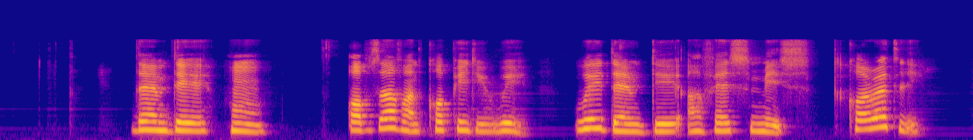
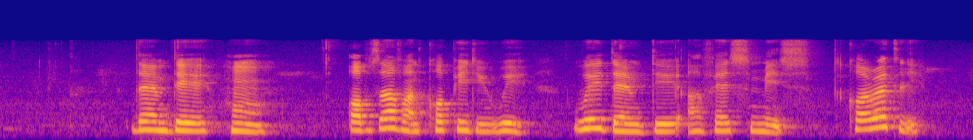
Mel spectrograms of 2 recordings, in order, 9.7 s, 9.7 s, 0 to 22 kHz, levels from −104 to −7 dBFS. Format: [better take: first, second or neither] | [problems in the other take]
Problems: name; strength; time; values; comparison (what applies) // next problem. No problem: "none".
second | noise reduction (neural mask model DeepFilterNet 3)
